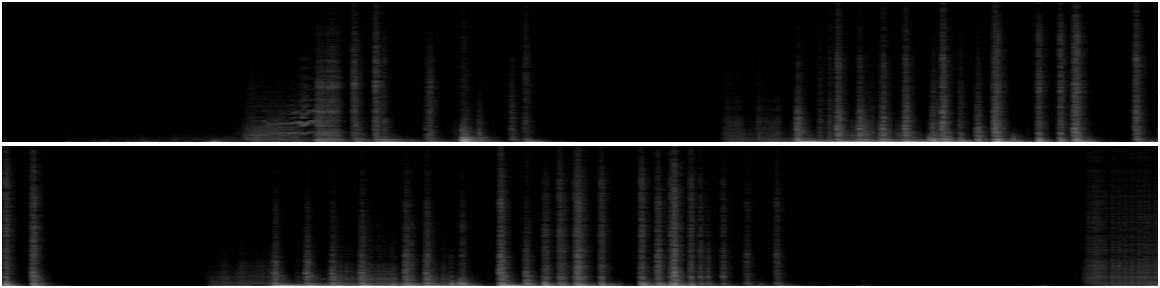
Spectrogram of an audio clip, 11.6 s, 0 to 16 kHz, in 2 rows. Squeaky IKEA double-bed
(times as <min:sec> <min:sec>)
0:01.1 0:02.7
